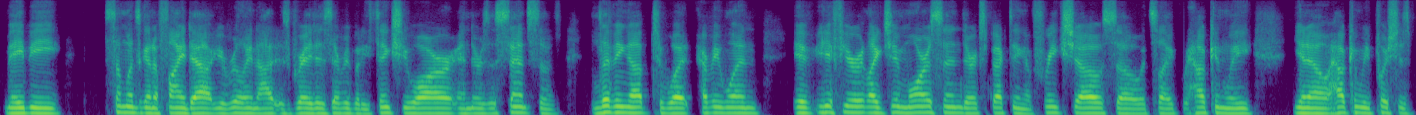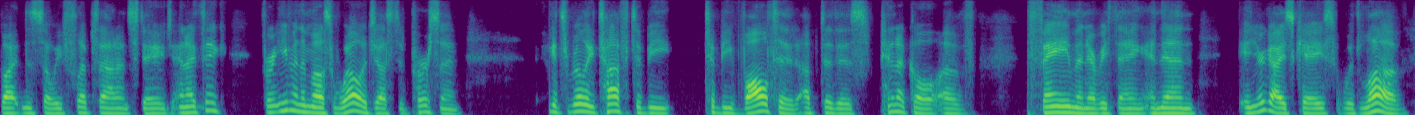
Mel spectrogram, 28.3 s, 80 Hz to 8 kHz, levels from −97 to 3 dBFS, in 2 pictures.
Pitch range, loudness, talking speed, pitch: 130-150 Hz, -21 LUFS, 190 wpm, 135 Hz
